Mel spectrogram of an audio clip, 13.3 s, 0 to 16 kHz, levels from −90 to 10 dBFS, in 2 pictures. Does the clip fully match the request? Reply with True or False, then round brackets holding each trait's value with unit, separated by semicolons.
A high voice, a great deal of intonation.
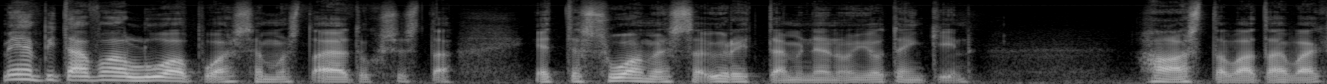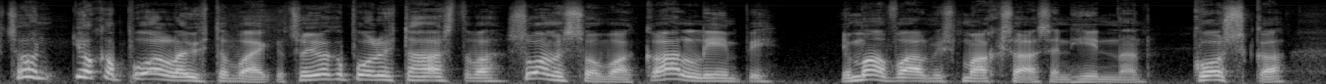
False (135 Hz; 8.6 semitones)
